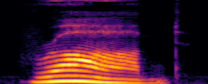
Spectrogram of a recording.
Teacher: notice the vowel before the voiced consonant is longer.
